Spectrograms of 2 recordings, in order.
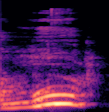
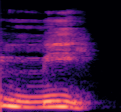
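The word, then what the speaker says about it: μ: a Frances não é você não fala mu e nem mi é mi ó o biquinho ó mi mi então É como se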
